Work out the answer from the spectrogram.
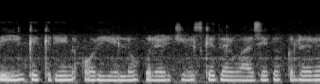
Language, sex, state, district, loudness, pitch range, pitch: Hindi, female, Delhi, New Delhi, -16 LUFS, 200-210 Hz, 205 Hz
